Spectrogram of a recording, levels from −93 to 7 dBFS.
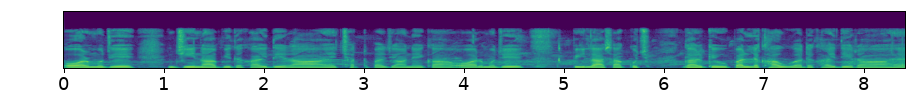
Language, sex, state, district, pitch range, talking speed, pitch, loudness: Hindi, male, Uttar Pradesh, Saharanpur, 125-140 Hz, 185 wpm, 130 Hz, -18 LUFS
